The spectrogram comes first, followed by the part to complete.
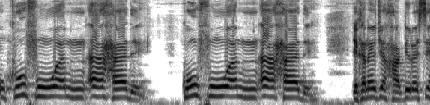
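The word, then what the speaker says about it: أحد: কুলহু আল্লাহু আহাদ আহাদ হাটি হলো high Houthi একটু নরম একটি বাতাস বের হবে আহাদ আহাদ আল্লাহুস সামাদ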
